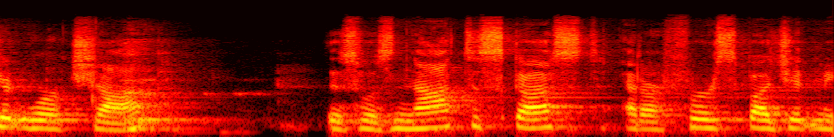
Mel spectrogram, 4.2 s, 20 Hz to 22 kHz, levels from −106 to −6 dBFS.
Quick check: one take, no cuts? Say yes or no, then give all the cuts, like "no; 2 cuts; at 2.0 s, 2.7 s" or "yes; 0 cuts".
yes; 0 cuts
